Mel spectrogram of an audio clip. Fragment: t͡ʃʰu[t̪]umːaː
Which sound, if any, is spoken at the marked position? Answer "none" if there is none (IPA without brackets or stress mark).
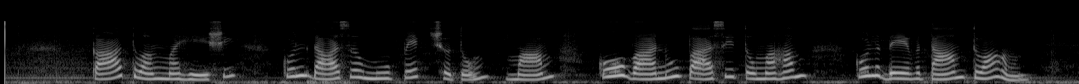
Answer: t̪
